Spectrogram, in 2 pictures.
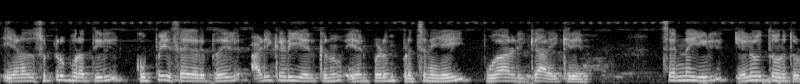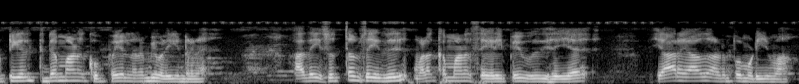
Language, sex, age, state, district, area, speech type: Tamil, male, 18-30, Tamil Nadu, Madurai, rural, read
